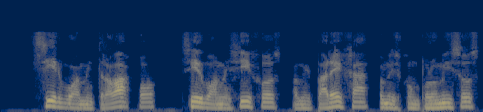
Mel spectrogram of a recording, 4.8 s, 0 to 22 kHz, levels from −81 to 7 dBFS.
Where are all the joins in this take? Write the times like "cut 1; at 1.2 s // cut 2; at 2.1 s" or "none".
cut 1; at 2.9 s // cut 2; at 3.8 s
